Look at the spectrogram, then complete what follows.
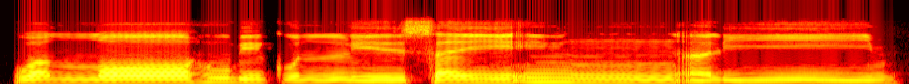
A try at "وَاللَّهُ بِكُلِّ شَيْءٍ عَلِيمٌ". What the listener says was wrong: Syai'in alim. Izhar. Syai'in. Ha, jangan didengungkan.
